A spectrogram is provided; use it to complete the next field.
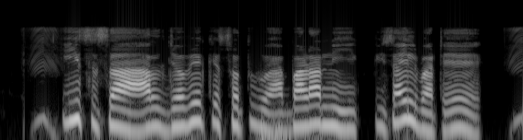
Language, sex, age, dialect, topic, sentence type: Bhojpuri, male, 18-24, Northern, agriculture, statement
